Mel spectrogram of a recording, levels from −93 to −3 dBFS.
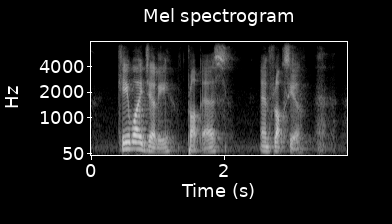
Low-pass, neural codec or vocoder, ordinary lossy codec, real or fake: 7.2 kHz; none; Opus, 24 kbps; real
